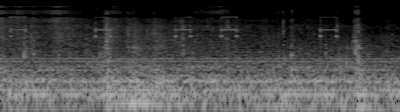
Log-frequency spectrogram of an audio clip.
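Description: Checkout-counter background: a steady low hum with several faint, short electronic beeps at uneven intervals and a couple of light clicks.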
